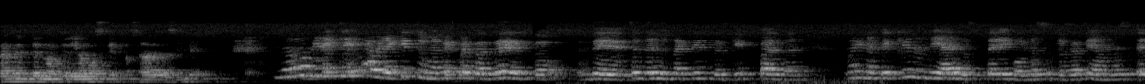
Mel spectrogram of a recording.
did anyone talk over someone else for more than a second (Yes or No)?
No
